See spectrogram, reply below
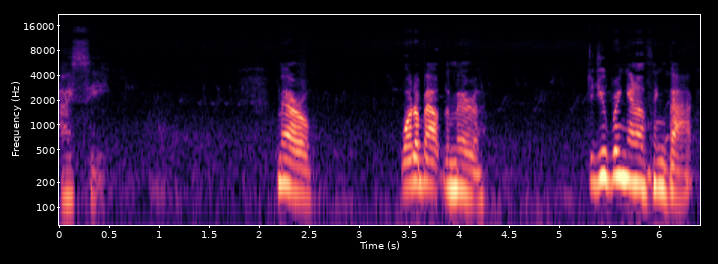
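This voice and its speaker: An actress playing a composed, grave elven clan leader in a fantasy video game, speaking in a measured, formal, authoritative way. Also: female voice, lowish voice, animated, a bit bright, heavily acted. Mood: solemn.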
